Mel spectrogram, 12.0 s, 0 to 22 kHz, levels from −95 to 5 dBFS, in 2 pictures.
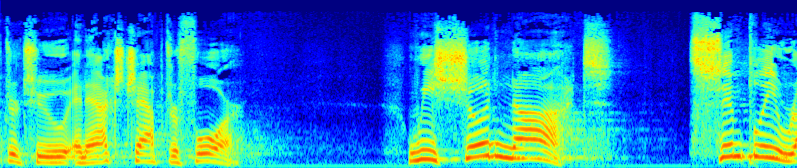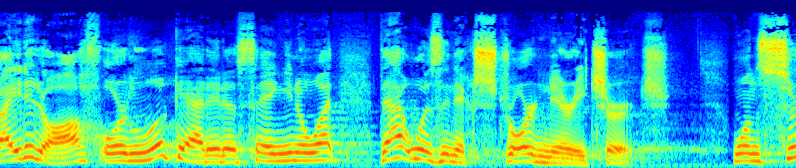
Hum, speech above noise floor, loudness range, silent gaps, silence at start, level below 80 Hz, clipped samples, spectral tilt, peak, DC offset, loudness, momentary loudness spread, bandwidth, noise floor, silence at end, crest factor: none; 39 dB; 3 LU; none; 0 s; -58 dBFS; under 0.1%; -3.5 dB/octave; -2 dBFS; under 0.1%; -17 LUFS; 10 LU; 16 kHz; -57 dBFS; 0 s; 16 dB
